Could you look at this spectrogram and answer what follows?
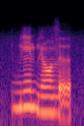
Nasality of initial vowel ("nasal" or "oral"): nasal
